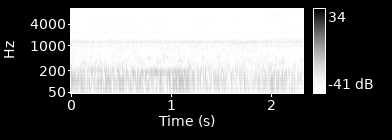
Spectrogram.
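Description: Faint, steady electric hum of a tattoo machine running while its needle is dipped into ink.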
